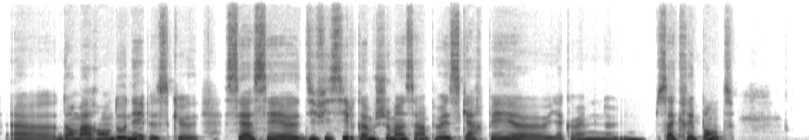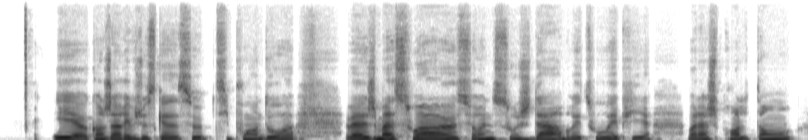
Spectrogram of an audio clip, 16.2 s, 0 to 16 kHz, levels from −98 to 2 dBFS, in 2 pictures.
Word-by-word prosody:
heu, 180 - -5
dans 190 0 -1
ma 185 0 +3
randonnée. 200 - +2
Parce 205 -3 -4
que 180 -3 -5 0.3
c'est 205 - -2
assez, 210 +7 0
heu, 210 -3 +2
difficile 255 - -1
comme 230 -3 +2
chemin, 230 +2 +1
c'est 230 -5 -7
un - - -3
peu 205 -3 -6
escarpé, 220 +5 -2
heu, 175 -3 -3
il 180 - -5
y - - -7
a - - -9
quand - - -12
même 195 0 -3
une, 190 -1 -3
heu, - - -8
une 190 -3 -6 0.2
sacrée 220 +1 -2
pente. 285 +10 -2 1.3
Et 205 -2 +7
heu, 185 -1 +3
quand 210 +2 +1
j'arrive 210 +3 +3
jusqu'à 205 -3 -1
ce 195 +1 -2
petit 195 +3 -7
point 210 -1 -2
d'eau, 220 +9 +1 0.6
bah, 205 0 +6
je 200 - -1
m'assois, 260 +2 +5
heu, - - +1
sur 230 +2 -4
une 220 -1 +4
souche 220 -1 -4
d'arbre 225 +2 +2
et 195 - -2
tout, 285 +9 -4
et 240 -6 0
puis, 195 -2 -6
heu, - - -8 0.4
voilà, 215 +3 0
je 215 - -8
prends 220 0 -2
le 220 -1 -2
temps, 255 +4 0
215 Hz, 200 wpm, -22 LUFS, 200-235 Hz, 1.3 s, Et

